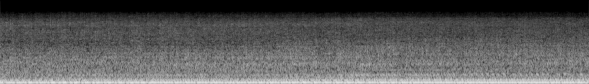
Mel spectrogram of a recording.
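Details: Factory stock race car engine with the transmission out, floating on its front motor mounts, after fitting the right flywheel, which reduced vibration: deep, steady idle drone with no knocks, misses or surging. It sounds healthy.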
